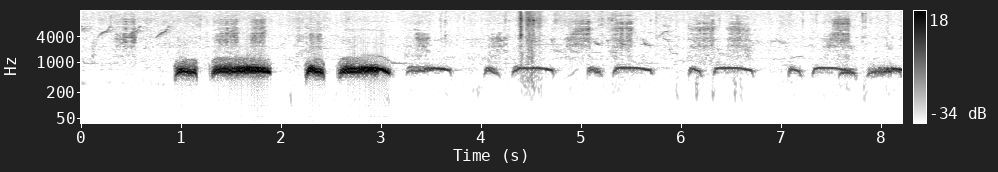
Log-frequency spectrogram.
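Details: Spotted dove used as a decoy to lure wild doves in high mountain forest near Kanchanaburi, Thailand, with calling styles known locally as khu-ang and nun-ang. Loud mellow coos, two long booming notes, then a quicker run of shorter coos.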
